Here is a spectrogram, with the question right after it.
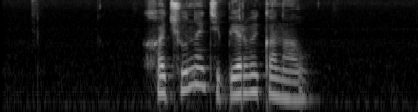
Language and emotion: Russian, neutral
